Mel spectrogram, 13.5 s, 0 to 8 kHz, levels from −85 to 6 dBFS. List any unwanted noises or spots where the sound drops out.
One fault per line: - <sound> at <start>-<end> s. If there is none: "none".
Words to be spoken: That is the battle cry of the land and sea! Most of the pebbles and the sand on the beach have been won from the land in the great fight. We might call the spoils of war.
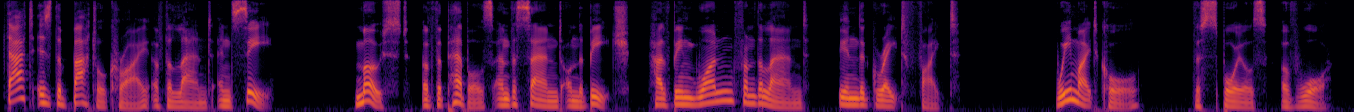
none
